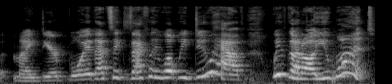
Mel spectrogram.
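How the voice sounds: A woman's high, fairly bright put-on character voice, with very wide pitch swings at a moderate pace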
